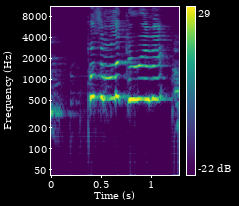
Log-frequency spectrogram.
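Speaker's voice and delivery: squeaky chipmunk singing voice, way up high; chipmunk squeak. Acted. Reviewer quoting the song lyric in a high chipmunk voice. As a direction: sing it like a sped-up chipmunk.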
